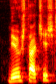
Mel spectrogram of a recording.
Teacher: Qual é a sílaba tônica aí? É o tis, né? Então eu tenho uma palavra aqui que é proparoxítona.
